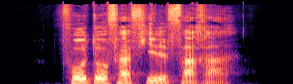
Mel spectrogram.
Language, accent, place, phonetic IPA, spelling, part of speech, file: German, Germany, Berlin, [ˈfoːtofɛɐ̯ˌfiːlfaxɐ], Fotovervielfacher, noun, De-Fotovervielfacher.ogg
- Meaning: photomultiplier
